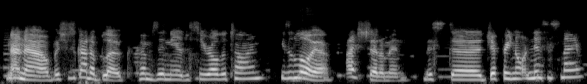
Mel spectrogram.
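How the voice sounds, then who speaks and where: Woman acting a high-voiced, matey pub keeper. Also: lively intonation, fast, a bit bright, dry recording, dull audio, faint music behind. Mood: gossipy. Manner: matey, slangy, chatty. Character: friendly, gossipy working-class pub keeper, former carriage driver. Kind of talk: 1940s radio drama acting.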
